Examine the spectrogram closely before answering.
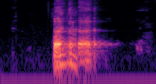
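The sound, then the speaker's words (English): A single loud belch, a deep throaty rasp lasting about half a second before trailing off, with nothing else around it. A person belches on demand. “Why give us a belch?”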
